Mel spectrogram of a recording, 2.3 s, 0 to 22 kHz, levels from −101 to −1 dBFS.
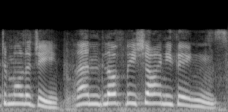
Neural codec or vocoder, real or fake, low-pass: codec, 16 kHz, 2 kbps, FunCodec, trained on LibriTTS, 25 frames a second; fake; 7.2 kHz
